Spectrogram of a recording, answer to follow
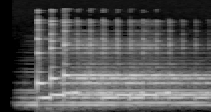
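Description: Short electronic intro jingle: three quick bell-like notes stepping upward over a held synth chord, then a few softer notes as it slowly fades.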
